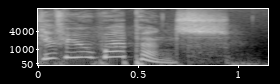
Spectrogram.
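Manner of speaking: high-pitched, domineering acted voice.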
